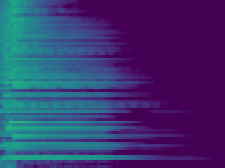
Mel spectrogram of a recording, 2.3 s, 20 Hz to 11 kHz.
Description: C Augmented 7th Bb

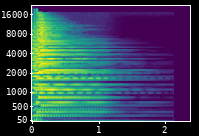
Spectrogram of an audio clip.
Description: A Major 7th G

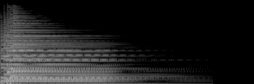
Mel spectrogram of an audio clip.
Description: D sharp Minor Major 7th, Guitar Open F; strummed

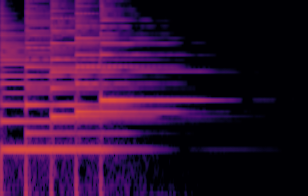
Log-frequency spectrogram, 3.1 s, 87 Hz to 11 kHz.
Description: C sharp 6th Add 9th, Guitar, Open G; down; chord shape

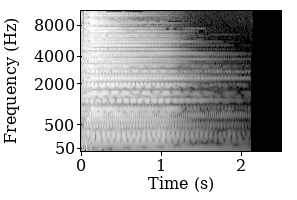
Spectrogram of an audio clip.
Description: B Augmented Major 7th Eb, chord

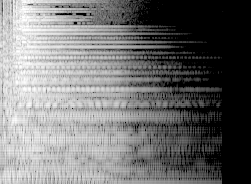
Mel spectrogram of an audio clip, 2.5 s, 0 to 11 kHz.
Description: G sharp Major 7th G sharp

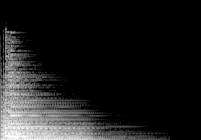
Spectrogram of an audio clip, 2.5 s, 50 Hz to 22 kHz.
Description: Gb 7th Flat 9th Gb Guitar Open F; 18,17,19,20,19,x; Listen to Gb7b9 strummed

